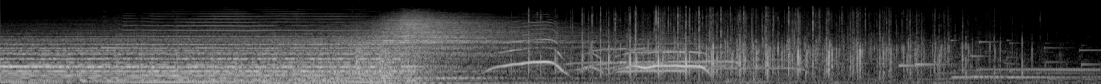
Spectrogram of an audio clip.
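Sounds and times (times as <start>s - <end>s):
marching band chord: 0.0s - 6.8s
audience applause and cheers: 4.8s - 10.6s
soft mallet percussion notes: 9.0s - 11.0s.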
